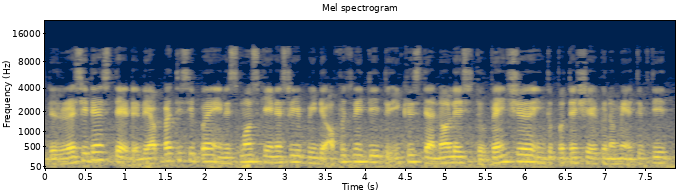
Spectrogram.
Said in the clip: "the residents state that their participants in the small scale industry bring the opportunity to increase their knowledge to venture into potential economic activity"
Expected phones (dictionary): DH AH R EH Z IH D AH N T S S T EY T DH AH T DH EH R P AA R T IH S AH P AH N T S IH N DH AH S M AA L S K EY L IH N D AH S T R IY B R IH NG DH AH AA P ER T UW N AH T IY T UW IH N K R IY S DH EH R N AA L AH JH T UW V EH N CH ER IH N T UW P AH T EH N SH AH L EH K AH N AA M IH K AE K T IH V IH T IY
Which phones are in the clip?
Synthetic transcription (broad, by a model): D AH R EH S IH D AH N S S T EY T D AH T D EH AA P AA T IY S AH P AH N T IH N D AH S M AA L S K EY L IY N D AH S T R IY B IY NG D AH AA P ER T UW N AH T IY T UW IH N K R IY S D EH N AA L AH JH T UW V EH N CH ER IH N T UW P AH T EH N SH AH L EH K AH N AA M IH K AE K T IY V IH T IY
